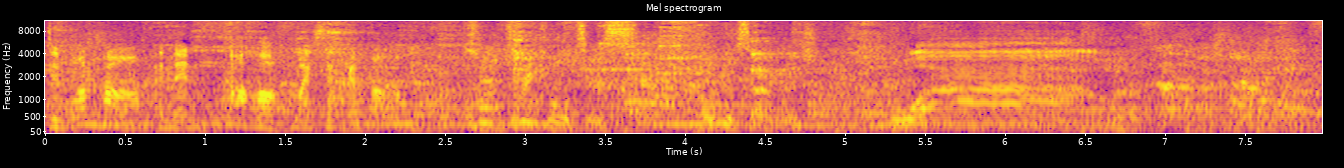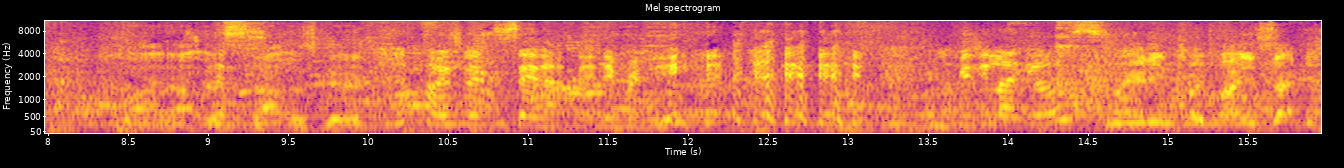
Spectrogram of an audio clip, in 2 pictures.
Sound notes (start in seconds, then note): 13.5 laughs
